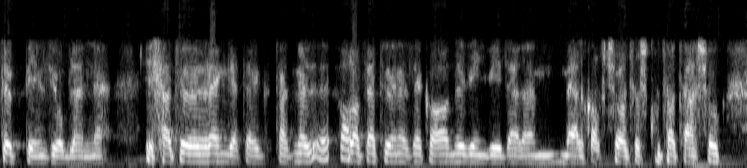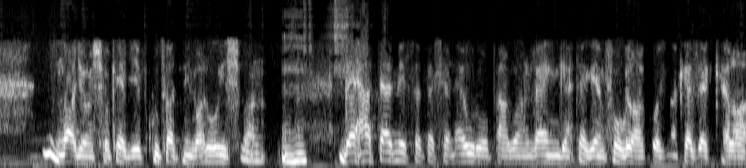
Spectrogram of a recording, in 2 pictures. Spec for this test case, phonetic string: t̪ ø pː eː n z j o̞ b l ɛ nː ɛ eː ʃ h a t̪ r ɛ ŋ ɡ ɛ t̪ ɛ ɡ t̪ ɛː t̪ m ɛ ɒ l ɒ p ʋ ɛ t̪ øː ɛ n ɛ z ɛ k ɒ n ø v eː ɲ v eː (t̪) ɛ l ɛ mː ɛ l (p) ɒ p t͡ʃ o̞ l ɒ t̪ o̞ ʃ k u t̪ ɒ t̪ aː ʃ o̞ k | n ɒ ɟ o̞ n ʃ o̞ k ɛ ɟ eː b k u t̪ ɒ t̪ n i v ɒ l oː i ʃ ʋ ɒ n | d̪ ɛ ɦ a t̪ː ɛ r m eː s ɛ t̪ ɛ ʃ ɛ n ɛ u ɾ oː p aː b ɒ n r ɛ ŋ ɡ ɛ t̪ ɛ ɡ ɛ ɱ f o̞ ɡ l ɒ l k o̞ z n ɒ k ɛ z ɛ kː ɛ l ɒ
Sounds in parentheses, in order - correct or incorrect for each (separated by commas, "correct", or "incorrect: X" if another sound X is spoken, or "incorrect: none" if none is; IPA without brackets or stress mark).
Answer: incorrect: d̪, incorrect: k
